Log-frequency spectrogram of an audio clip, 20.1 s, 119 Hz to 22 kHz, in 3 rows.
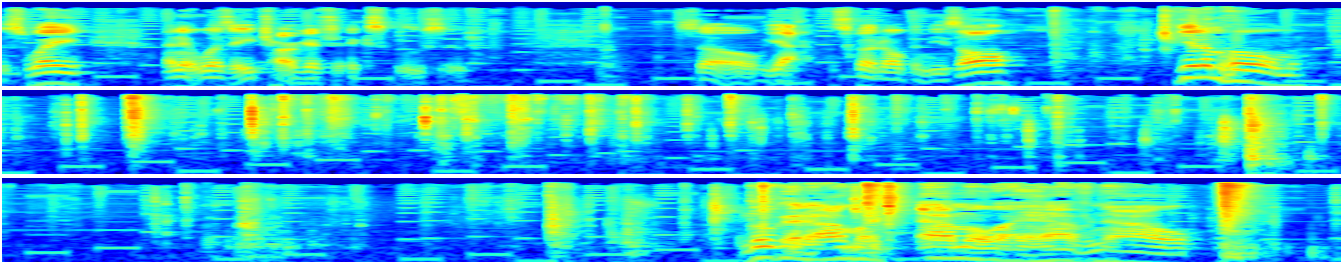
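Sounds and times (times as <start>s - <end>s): background music with bass line: 0.0s - 20.0s
plastic blister packs crackling: 5.6s - 13.4s.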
